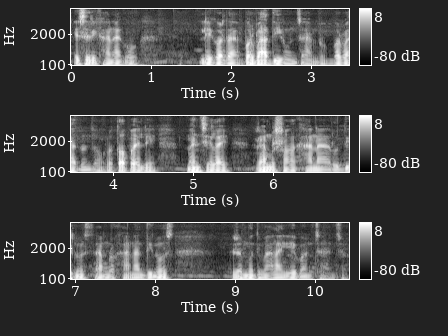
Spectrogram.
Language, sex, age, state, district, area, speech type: Nepali, male, 45-60, West Bengal, Jalpaiguri, urban, spontaneous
